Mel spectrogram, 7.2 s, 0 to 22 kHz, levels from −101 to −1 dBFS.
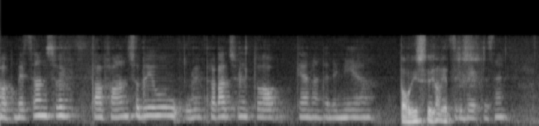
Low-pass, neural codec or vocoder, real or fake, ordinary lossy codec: none; codec, 16 kHz, 0.8 kbps, ZipCodec; fake; none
